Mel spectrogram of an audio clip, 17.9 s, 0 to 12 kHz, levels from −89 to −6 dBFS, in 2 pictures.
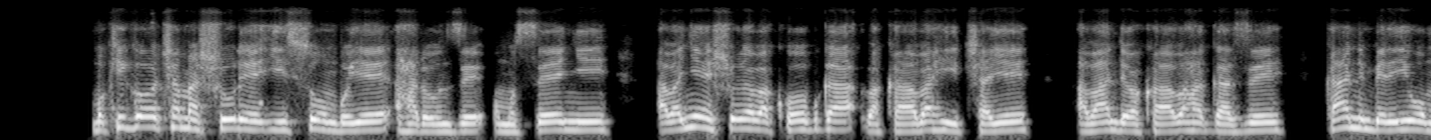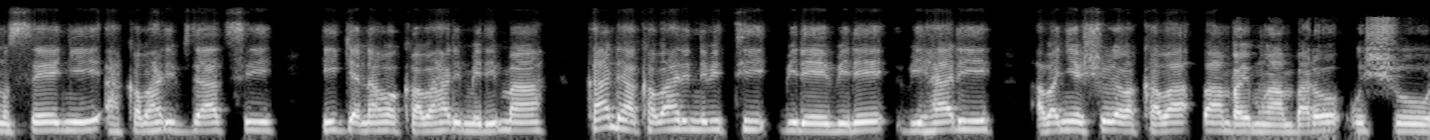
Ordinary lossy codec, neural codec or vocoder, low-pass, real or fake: Opus, 16 kbps; none; 7.2 kHz; real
